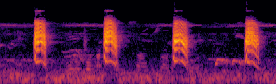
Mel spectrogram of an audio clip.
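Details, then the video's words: Wild long-tailed shrike repeating a grating, rasping call at an even pace, about one per second, four times, with a soft whistle between the last two. "CENDET GACOR SUARA BURUNG LIARAN"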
